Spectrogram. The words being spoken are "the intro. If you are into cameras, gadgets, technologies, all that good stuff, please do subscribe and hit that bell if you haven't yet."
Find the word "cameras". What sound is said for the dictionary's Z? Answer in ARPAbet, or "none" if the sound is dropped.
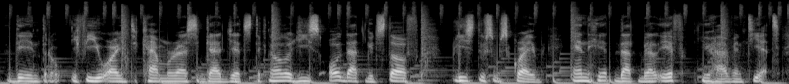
S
